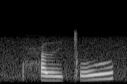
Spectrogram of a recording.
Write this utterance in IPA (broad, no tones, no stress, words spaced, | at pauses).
ħəɪ̯ ǀo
